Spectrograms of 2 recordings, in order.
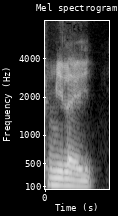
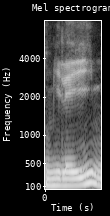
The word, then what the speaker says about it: Milei: Alors, en espagnol d'Argentine, on prononce Javier Milei. Son nom est d'origine italienne, comme énormément d'Argentins est d'origine italienne. Donc, si on la prononce à l'italienne, ce serait plus Milei, mais étant donné qu'il est bel et bien argentin, c'est Milei.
